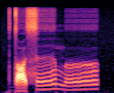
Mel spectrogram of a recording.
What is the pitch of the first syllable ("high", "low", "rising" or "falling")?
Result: low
